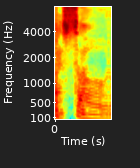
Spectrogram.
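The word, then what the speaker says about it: פסח: 이제 바스카라 하는 헬라어인 히브리어에서 이제 파사라 해서 페사흐 고도 발음하는데 이제 넘어가다 예 죽음이 그들을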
